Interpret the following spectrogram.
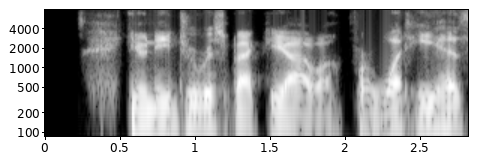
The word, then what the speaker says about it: Yahowah: Al Benim Yahwa which is the proper pronunciation of the name of our Eloha God as directed by his Torah teaching regarding his haya existence.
